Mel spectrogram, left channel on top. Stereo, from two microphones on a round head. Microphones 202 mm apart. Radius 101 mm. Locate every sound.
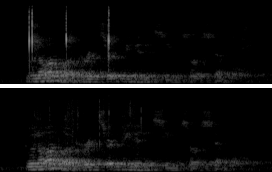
0.2 s a man speaking: 70° right (ahead or behind), 3.5 m; by 2.5 s 20° right (ahead or behind), 1.4 m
